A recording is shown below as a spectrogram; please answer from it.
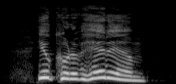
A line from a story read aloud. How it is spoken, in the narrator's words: Susanna cried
